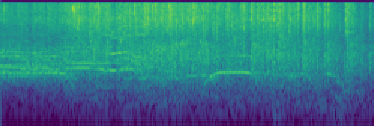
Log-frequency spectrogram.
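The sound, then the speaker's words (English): An audience applauds at a live comedy show at Largo on La Cienega in Los Angeles, sustained dense clapping with cheering voices over it, holding steady before thinning out and fading in the last second. “I didn't get it out before you started applauding.”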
